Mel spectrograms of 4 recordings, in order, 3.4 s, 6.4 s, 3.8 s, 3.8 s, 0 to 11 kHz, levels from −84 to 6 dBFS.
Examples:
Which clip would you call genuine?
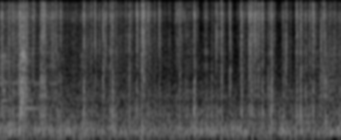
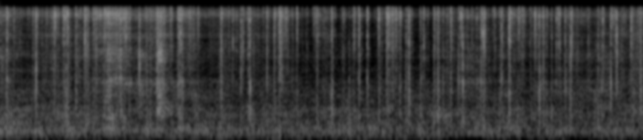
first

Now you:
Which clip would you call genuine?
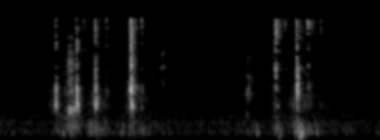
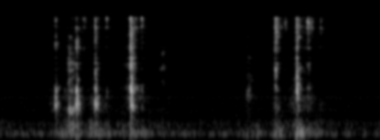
first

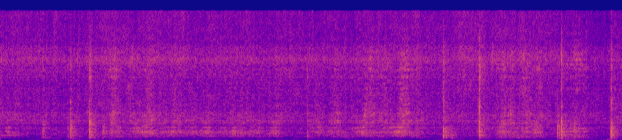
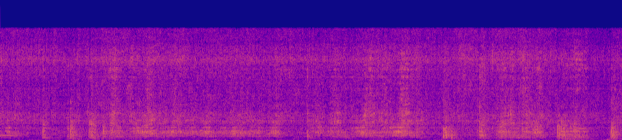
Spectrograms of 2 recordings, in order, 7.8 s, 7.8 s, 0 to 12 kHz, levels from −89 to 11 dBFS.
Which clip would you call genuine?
second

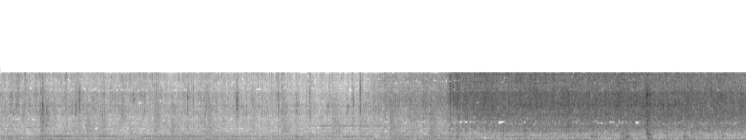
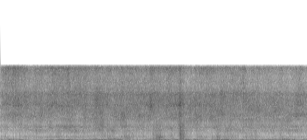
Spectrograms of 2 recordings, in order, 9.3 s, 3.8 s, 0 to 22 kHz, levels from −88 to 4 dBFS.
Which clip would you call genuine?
first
